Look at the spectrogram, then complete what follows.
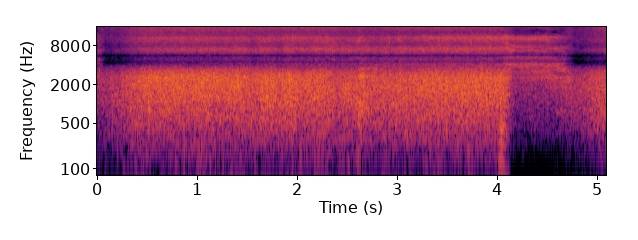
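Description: Sea surf washing and breaking against the rocks just below, a steady rushing noise. About four seconds in there is a short bump, and the rush drops away for under a second before returning.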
